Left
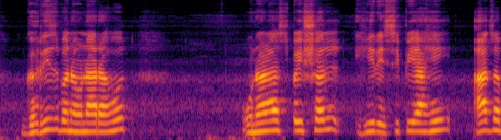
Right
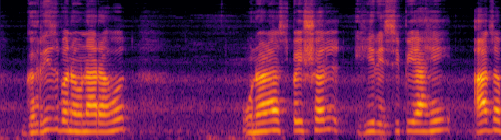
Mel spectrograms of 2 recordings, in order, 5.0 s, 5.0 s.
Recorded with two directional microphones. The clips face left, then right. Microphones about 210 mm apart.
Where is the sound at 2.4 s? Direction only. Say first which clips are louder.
Left 2 dB; 15° left (ahead or behind).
